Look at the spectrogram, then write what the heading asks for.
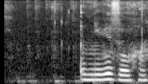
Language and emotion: Russian, sad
